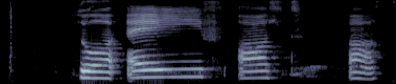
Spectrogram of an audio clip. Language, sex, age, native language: Icelandic, male, 6, Icelandic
